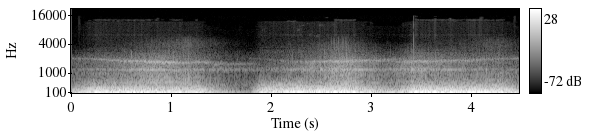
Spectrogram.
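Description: Logo-animation sound effect: deep rumbling whooshes that swell and fade, a new one about every two seconds, with faint steady high tones held above them.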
